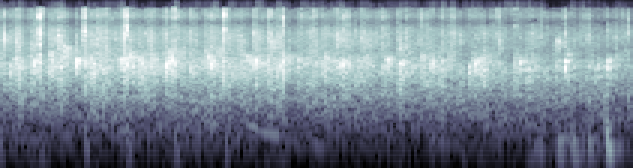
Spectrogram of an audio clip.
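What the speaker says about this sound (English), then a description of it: "Let's give them one more round of applause." Steady, sustained applause from a chamber of commerce breakfast crowd, dense and even throughout with no break.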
